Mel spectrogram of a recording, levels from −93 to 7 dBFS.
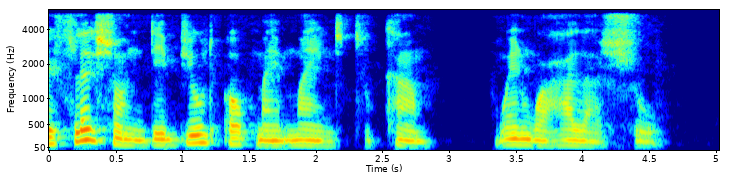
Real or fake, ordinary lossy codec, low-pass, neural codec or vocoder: fake; none; 5.4 kHz; vocoder, 22.05 kHz, 80 mel bands, WaveNeXt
